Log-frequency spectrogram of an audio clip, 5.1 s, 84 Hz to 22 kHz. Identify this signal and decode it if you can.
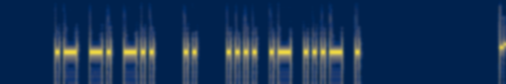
Morse code, heard as a keyed tone, about 28 wpm, 700 Hz. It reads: AND I HAVE
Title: Sets of 3 Words 28wpm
